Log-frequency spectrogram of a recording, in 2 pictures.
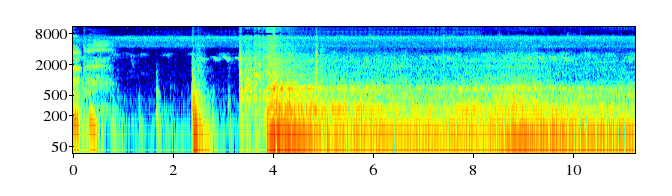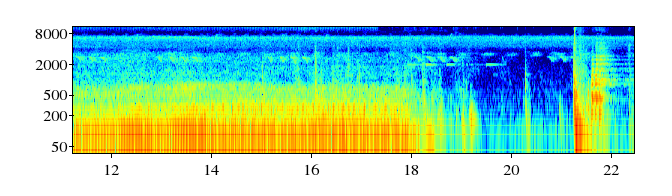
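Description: A Chevrolet pickup truck's engine starts about four seconds in, idles steadily, and is switched off about eighteen seconds in.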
